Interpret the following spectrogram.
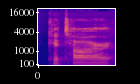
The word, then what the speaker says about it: Qatar: so um the product correct pronunciation of the country has always been qatar but everybody in the u.s has always been calling it katar for for years and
